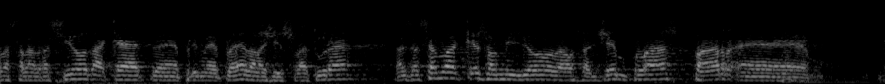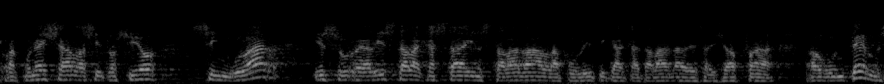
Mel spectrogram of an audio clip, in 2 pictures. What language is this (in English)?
Catalan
